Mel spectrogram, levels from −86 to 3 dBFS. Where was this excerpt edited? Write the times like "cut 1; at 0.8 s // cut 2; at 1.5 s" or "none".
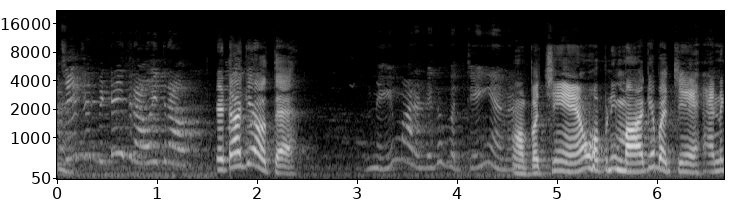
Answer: cut 1; at 1.6 s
